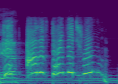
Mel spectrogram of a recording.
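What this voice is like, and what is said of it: Shrill character voice. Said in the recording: “Your voice was so shrill”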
